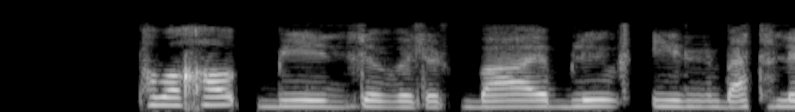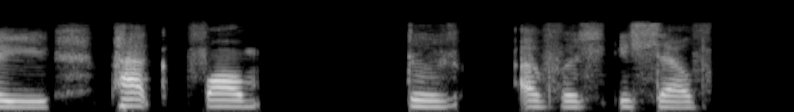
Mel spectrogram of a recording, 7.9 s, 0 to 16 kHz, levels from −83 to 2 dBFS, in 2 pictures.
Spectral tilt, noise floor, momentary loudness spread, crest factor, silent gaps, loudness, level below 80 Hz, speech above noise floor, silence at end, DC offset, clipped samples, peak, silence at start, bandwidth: -5.5 dB/octave; under -90 dBFS; 10 LU; 22 dB; 1.21-1.29 s, 2.27-2.31 s, 3.17-3.26 s, 4.47-4.53 s, 4.84-4.92 s, 5.36-6.01 s, 6.31-6.55 s; -22 LUFS; -68 dBFS; over 69 dB; 0.4 s; under 0.1%; under 0.1%; -2 dBFS; 0.7 s; 7.4 kHz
